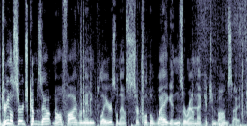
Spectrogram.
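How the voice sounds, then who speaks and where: A man with a slight Canadian accent talks very fast in a fairly high pitch, his intonation lively, with noticeable background noise behind him. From Canada. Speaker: esports caster. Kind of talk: live commentary.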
